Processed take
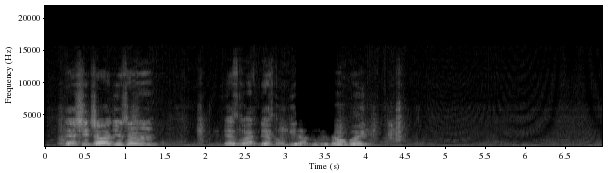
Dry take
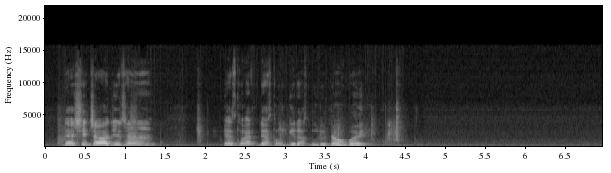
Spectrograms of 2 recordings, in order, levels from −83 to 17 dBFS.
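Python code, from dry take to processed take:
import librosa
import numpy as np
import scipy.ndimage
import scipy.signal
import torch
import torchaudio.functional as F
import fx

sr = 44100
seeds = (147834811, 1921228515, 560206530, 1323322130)

y = fx.low_shelf(x, sr, hz=110.0, db=11.0, at=(0.83, 2.6))
y = fx.lowpass(y, sr, hz=fx.line((3.1, 2000.0), (3.61, 1200.0)), slope=24, at=(3.1, 3.61), fade=0.02)
y = fx.chorus_voices(y, sr, voices=4, hz=0.56, base_ms=26, depth_ms=1.4, mix_pct=65)
y = y * 10.0 ** (-5.0 / 20.0)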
